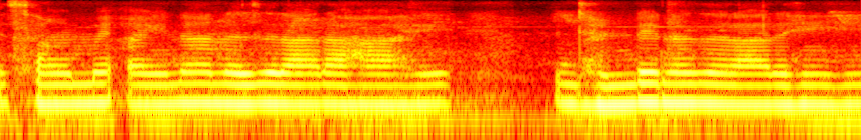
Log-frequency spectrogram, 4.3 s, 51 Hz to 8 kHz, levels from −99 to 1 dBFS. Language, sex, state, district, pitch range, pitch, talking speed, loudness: Hindi, female, Haryana, Rohtak, 185-190 Hz, 185 Hz, 155 wpm, -15 LUFS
